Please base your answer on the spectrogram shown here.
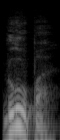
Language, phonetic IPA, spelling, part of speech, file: Russian, [ˈɡɫupə], глупо, adverb / adjective, Ru-глупо.ogg
- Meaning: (adverb) foolishly, stupidly; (adjective) short neuter singular of глу́пый (glúpyj)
